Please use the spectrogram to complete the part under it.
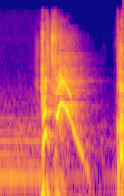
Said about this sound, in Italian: Scusate, tra un colpo di tosse e eh. uno starnuto. Eh, curati.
